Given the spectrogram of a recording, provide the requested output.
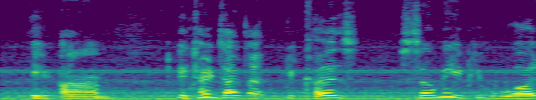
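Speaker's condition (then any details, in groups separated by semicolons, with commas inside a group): Cerebral palsy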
